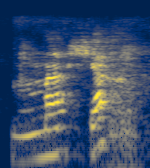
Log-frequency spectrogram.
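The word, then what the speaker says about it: משיח: Y Mesías, del latín bíblico Mesías con doble S, y del hebreo Mesia, la pronunciación aproximada sería Mashiach, que significa también ungido.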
